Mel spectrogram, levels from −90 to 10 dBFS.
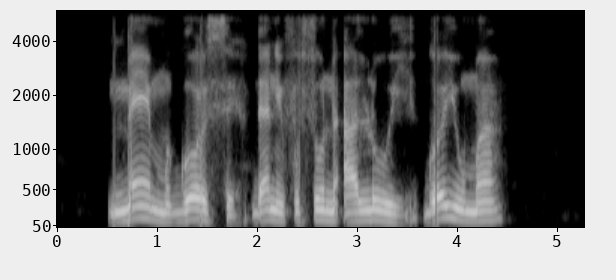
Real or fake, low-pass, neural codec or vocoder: fake; 5.4 kHz; autoencoder, 48 kHz, 128 numbers a frame, DAC-VAE, trained on Japanese speech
